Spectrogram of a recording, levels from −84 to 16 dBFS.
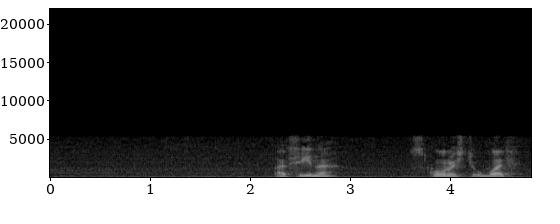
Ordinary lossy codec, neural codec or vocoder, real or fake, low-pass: AAC, 32 kbps; codec, 16 kHz, 16 kbps, FunCodec, trained on LibriTTS, 50 frames a second; fake; 5.4 kHz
